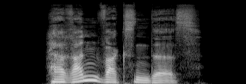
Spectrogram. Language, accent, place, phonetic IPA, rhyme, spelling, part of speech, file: German, Germany, Berlin, [hɛˈʁanˌvaksn̩dəs], -anvaksn̩dəs, heranwachsendes, adjective, De-heranwachsendes.ogg
- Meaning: strong/mixed nominative/accusative neuter singular of heranwachsend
